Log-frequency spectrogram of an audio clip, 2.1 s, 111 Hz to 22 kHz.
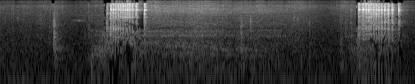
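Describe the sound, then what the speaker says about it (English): A torque wrench ratchets while tightening the bolts on an s16G turbo fitted to a Galant VR4. Two short bursts of clicking sit close to the microphone, separated by about a second of quiet, with no talk. "I'm just gonna torque it 20, then 40, and then call it a day."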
